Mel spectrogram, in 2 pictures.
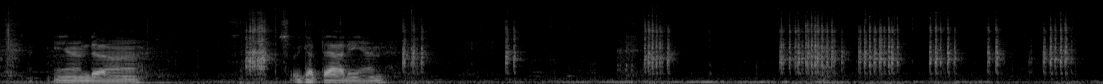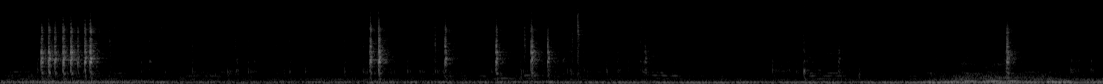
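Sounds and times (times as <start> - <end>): faint low hum: 0.0 - 22.0
small parts clicking and rattling: 1.3 - 17.7.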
